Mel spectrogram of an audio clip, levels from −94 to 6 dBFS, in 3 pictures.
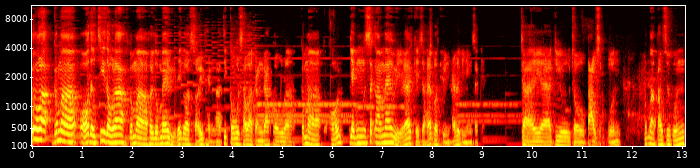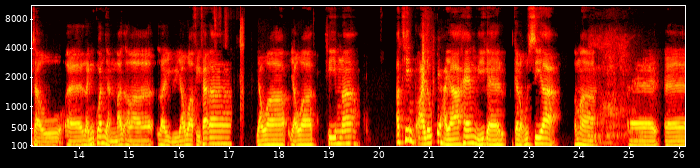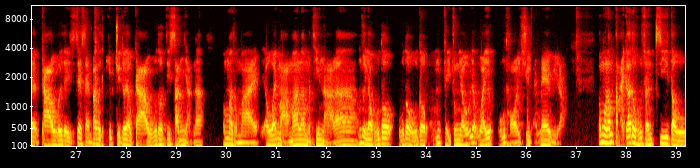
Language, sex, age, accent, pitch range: Chinese, male, 30-49, native, 105-145 Hz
